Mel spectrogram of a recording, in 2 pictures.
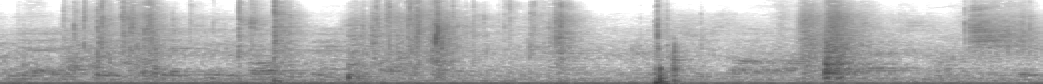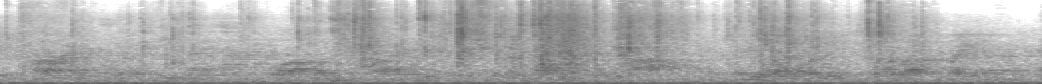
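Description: Hands handling a trading-card hobby box and its packs: packs pulled out of the cardboard box and a foil card pack torn open, making rustling, crinkling and clicking sounds, with a sharp knock about three seconds in.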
